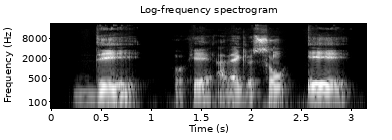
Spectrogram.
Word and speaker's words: des: se prononce comme ça d d ok avec le son et voyelles et on ne prononce pas le s final d'accords d ok sauf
